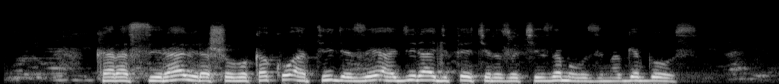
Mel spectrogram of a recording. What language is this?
Kinyarwanda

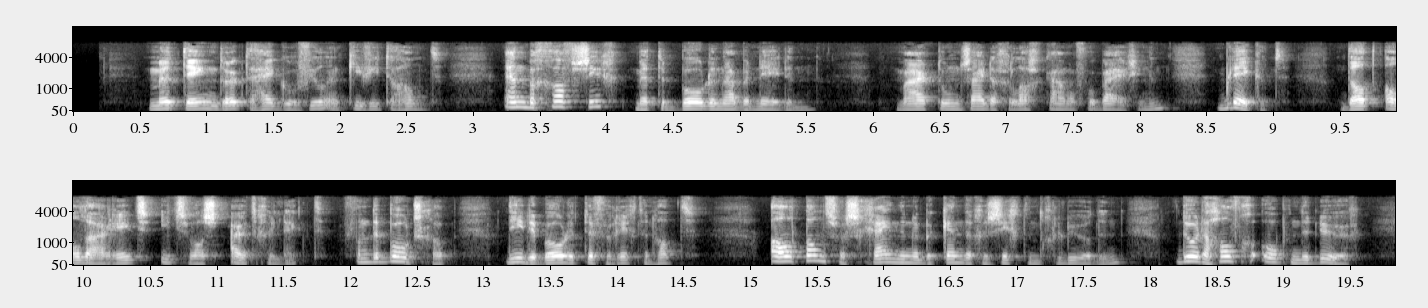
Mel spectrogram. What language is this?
Dutch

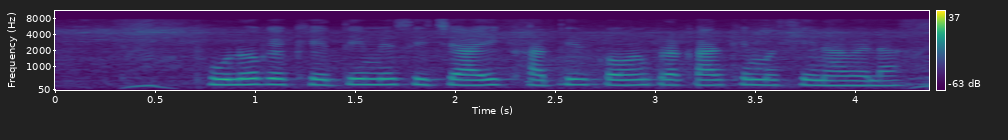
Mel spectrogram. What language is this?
Bhojpuri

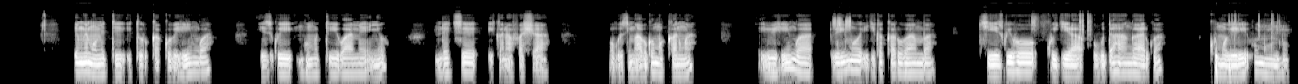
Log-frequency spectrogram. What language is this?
Kinyarwanda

